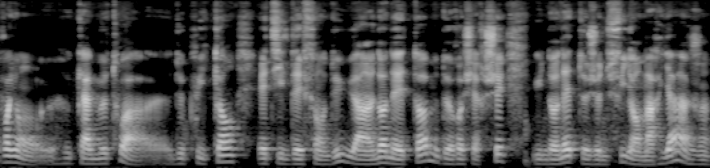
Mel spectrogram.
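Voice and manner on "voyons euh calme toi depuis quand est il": usual speaking voice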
